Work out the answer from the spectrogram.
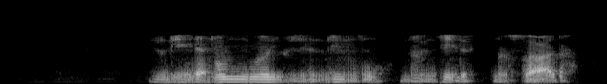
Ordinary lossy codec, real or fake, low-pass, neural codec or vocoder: AAC, 16 kbps; fake; 7.2 kHz; autoencoder, 22.05 kHz, a latent of 192 numbers a frame, VITS, trained on one speaker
